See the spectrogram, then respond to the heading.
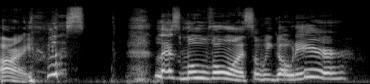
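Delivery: nervous, very high voice, cracking and breaking. Showing viewers how to find a company's investor page, nervous, voice cracking. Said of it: "my voice cracking and everything".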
